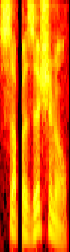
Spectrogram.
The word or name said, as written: suppositional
